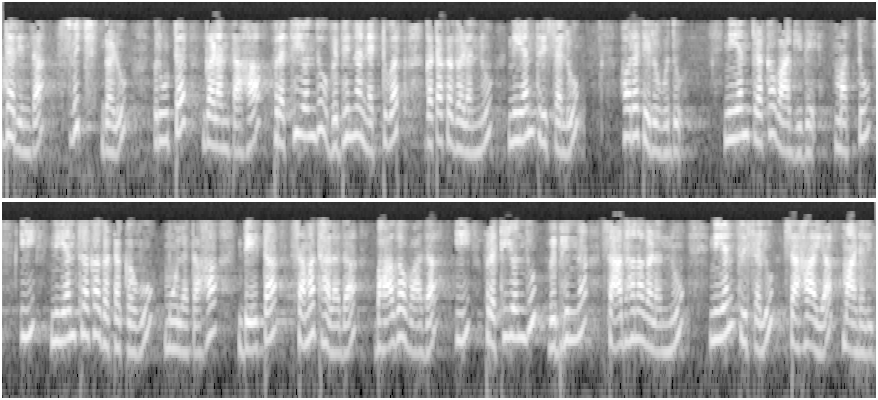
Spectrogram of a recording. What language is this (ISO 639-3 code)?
kan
